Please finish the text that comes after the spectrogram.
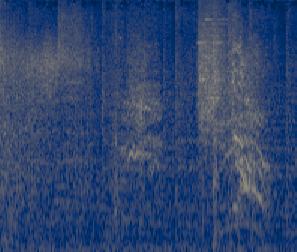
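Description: In a video game, a knight's flash-stepping horse gives two shrill whinnies over a steady background wash, the second louder than the first.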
